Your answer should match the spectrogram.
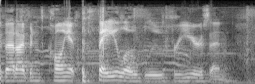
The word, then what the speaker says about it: phthalo: and like cinderella says phthalo blue because i learned 40 years later that i've been calling it phthalo blue for years and the p is silent so i'm actually going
